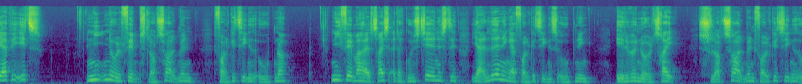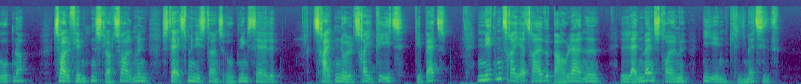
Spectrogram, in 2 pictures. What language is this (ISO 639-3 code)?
dan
